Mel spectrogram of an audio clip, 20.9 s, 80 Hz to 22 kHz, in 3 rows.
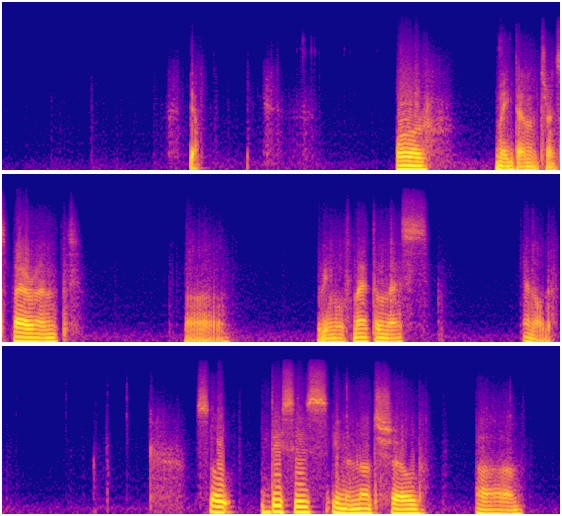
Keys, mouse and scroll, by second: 3.3 click, 4.8-6.8 drag, 7.6 click, 9.6 click, 13.4 right click, 14.0 right click, 14.0 click, 14.8-15.2 scroll down 2, 15.2 right click, 15.6-16.0 scroll up 2, 16.2-18.2 right drag, 16.5-17.6 drag, 18.3-18.7 scroll up 1, 18.8-20.2 right drag, 18.9 click.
